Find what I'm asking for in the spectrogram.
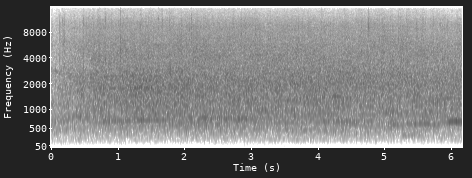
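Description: A crowd at a high school day assembly applauds to honor a guest, a broad, continuous roar of many clapping hands, fairly distant and even in level from start to finish.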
